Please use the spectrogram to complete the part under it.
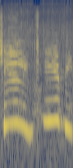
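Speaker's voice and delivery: put-on little girl whisper. Saying a word after being asked: put-on little girl's voice whisper. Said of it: "Please whisper, "Challenge," in a little girl's voice".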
